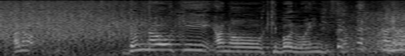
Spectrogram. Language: Japanese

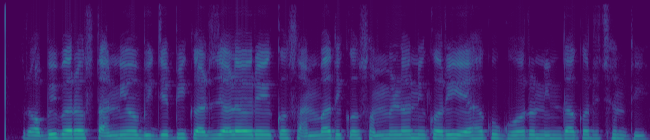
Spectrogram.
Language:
Odia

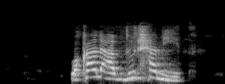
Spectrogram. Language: Arabic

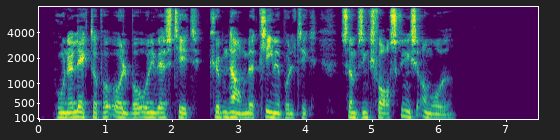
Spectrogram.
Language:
Danish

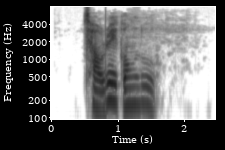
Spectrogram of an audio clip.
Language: Chinese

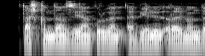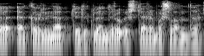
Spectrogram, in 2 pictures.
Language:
Bashkir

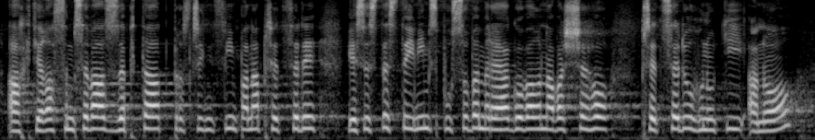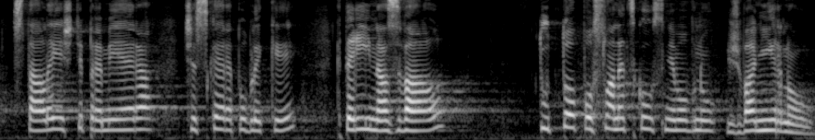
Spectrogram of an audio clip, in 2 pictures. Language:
Czech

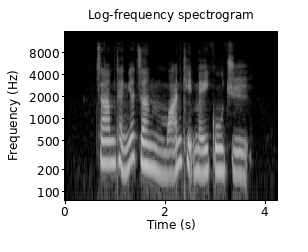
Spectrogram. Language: Cantonese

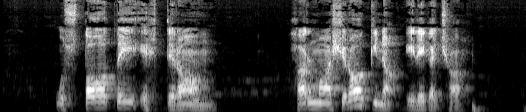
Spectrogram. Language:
Domaaki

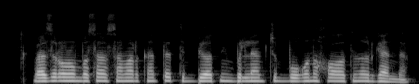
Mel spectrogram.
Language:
Uzbek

